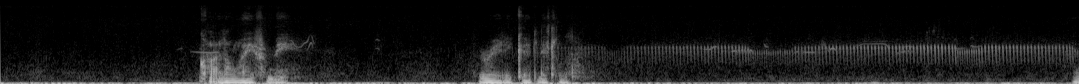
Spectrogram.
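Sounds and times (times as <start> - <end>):
low background rumble: 0.0 - 10.7
speech: 2.4 - 3.0, 4.8 - 5.9
European nightjar churring at dusk while perched on a twig: 5.8 - 10.7.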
